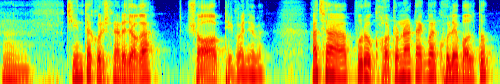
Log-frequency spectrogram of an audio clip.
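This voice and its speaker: A man's voice: on the high side, lively intonation, moderate pace, darkish tone, lightly acted. A man playing a shrewd, confident young amateur detective in an audio story. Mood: gentle, reassuring. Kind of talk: Bengali audio story acting.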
